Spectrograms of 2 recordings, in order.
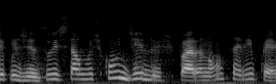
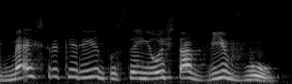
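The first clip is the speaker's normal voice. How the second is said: slow, higher-pitched acted wonder; joyful exclamation; 5 semitones higher, slower than usual. Mary Magdalene greeting the risen Jesus, mildly acted joy. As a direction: draw out the glad greeting, lifted in pitch.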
